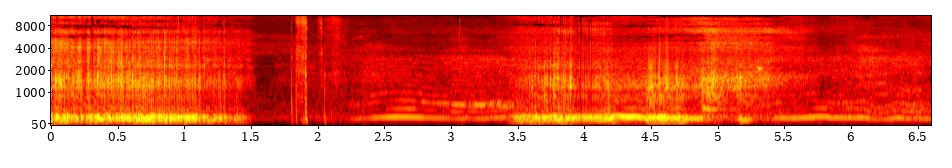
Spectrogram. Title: Snore Fest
